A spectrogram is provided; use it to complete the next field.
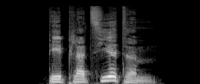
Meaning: strong dative masculine/neuter singular of deplatziert
- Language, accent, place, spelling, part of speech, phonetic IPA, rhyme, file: German, Germany, Berlin, deplatziertem, adjective, [deplaˈt͡siːɐ̯təm], -iːɐ̯təm, De-deplatziertem.ogg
